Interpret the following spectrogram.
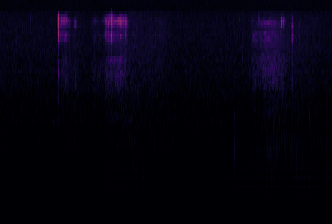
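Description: Near silence: room tone, with two faint clicks about half a second and nearly a second in.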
